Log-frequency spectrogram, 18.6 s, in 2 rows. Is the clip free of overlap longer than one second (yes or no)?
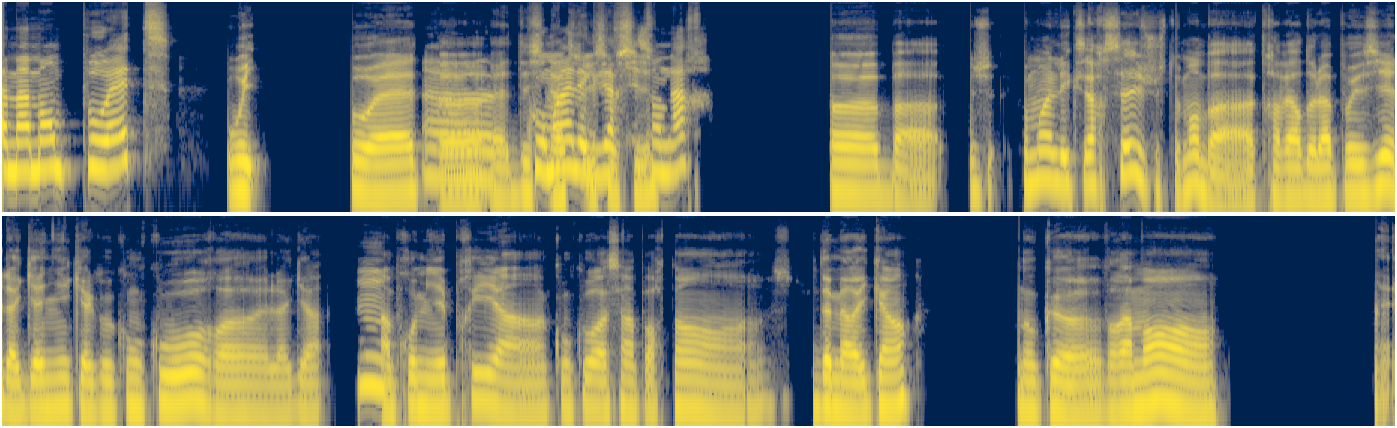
no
